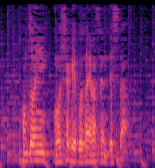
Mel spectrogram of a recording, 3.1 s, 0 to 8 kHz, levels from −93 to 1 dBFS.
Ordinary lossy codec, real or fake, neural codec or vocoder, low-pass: none; real; none; 7.2 kHz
